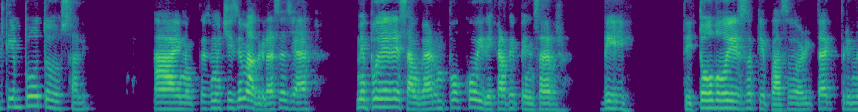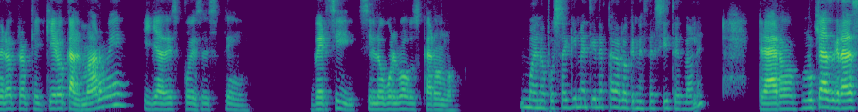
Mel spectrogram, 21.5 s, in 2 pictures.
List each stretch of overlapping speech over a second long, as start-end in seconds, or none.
none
